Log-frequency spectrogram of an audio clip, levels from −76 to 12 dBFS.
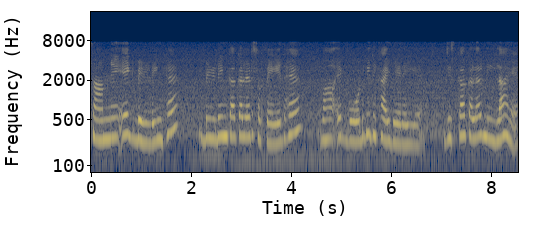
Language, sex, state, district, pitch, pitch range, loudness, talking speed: Hindi, female, Chhattisgarh, Raipur, 260 Hz, 240-280 Hz, -15 LUFS, 145 wpm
